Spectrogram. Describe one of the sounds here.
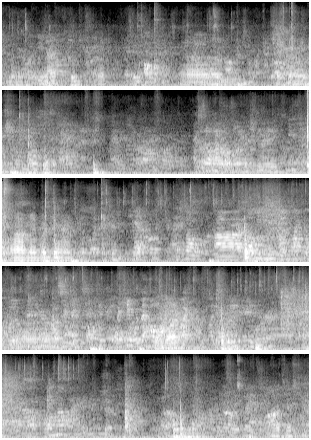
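Two men talk calmly nearby.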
